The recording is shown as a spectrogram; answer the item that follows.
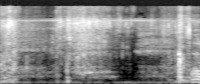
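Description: Faint footsteps on loose gravel and sand, with a man starting to speak near the end.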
